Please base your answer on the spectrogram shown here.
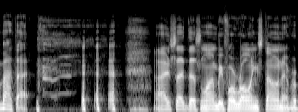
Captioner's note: laughs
